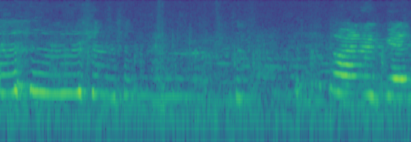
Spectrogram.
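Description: A small child's high-pitched, drawn-out whining cry, no clear words. It fades about a second in and rises again, louder and higher, near the end.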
